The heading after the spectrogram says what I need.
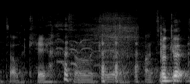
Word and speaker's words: Talakai: And I've learnt to not spell Talakai's name wrong. So, But every single time this man sends me a draft, it's Talaki. Talakia. Talakai. Talakai.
